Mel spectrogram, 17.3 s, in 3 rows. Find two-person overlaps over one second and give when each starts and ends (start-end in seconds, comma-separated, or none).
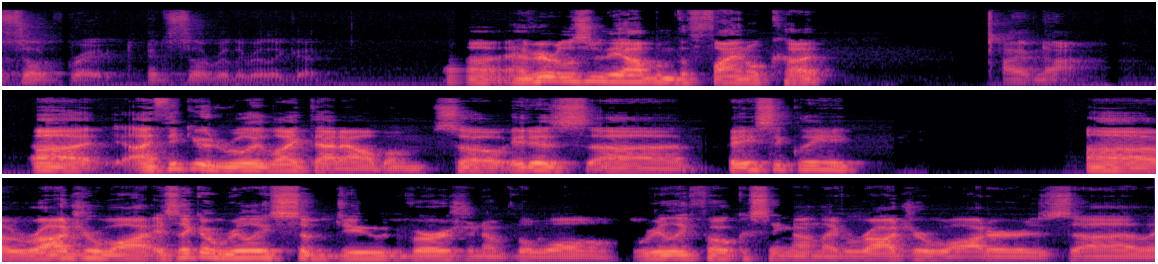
none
